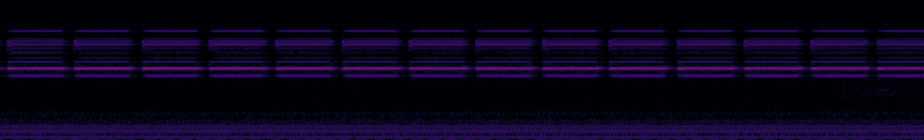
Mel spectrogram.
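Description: Pick-and-place machine sounding a continuous high alarm beep that breaks off briefly about twice a second, over a steady low machine hum. It is a fault alarm: a cable had slipped out of the machine's mainboard.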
